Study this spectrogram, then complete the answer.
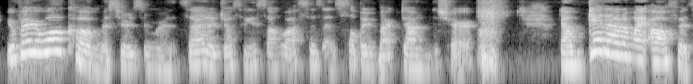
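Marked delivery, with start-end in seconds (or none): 0.1-1.0 much higher, louder reply; a teacher's brisk welcome; voiced teacher. Teacher answering Nikki's thanks, higher and louder. 5.6-6.9 louder grumpy dismissal; grumpy order. Acted. Teacher dismissing Nikki again, grumpy and loud.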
